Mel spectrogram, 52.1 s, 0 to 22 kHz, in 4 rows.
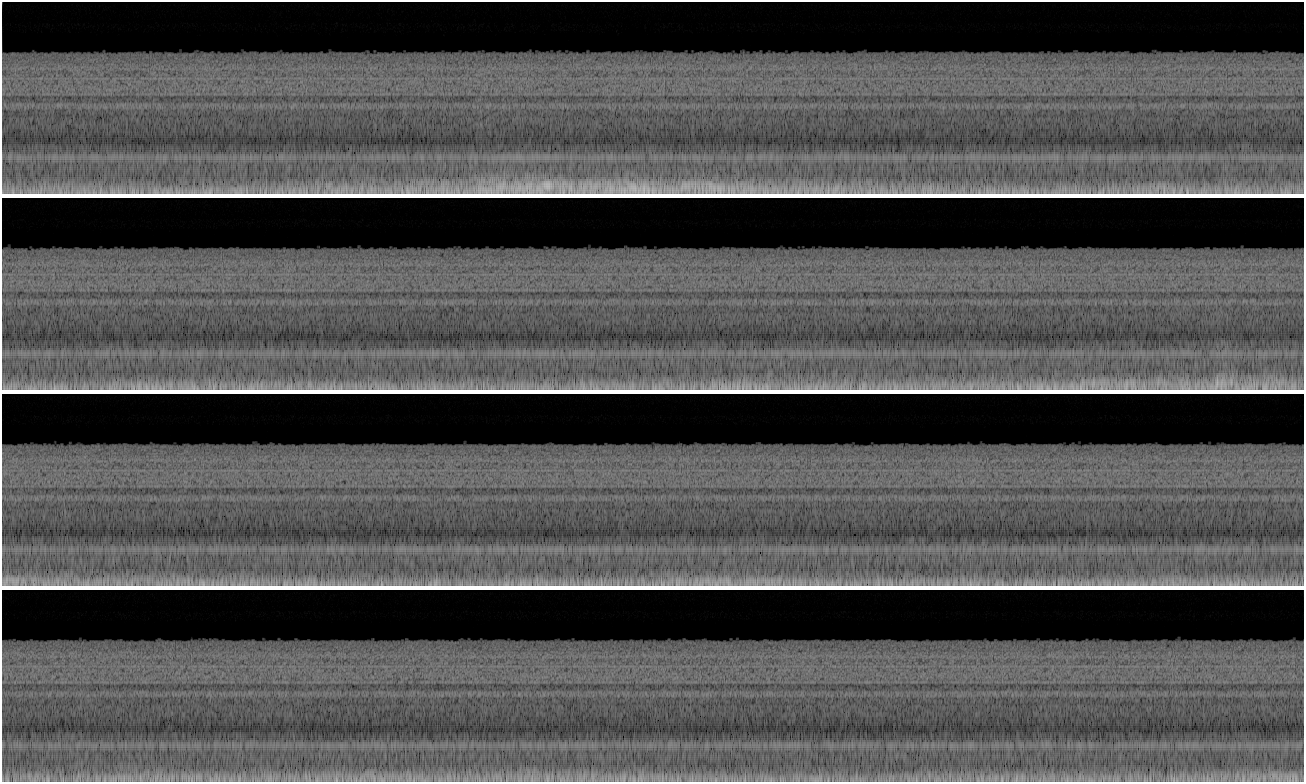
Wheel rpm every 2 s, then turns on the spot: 0, 0, 0, 0, 0, 0, 0, 0, 0, 0, 0, 0, 0, 0, 0, 0, 0, 0, 0, 0, 0, 0, 0, 0, 0, 0.
none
